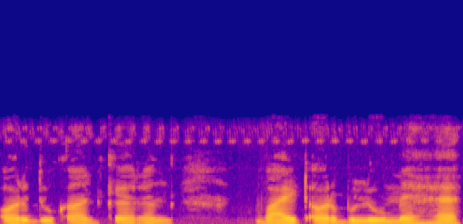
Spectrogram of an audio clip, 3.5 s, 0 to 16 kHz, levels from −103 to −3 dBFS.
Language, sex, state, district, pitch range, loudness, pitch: Hindi, male, Jharkhand, Ranchi, 120-125 Hz, -18 LUFS, 120 Hz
